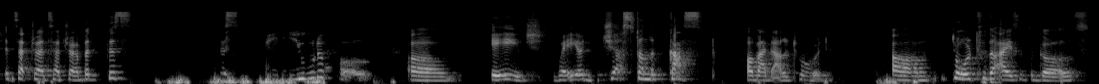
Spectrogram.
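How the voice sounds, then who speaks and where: High-pitched woman with Indian accent. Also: background noise. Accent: Indian English. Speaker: show creator. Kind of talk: unscripted interview answer.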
